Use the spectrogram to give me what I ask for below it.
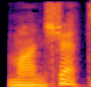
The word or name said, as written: manchette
